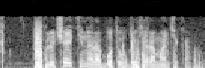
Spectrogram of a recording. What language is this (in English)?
Russian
